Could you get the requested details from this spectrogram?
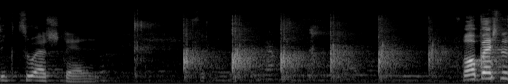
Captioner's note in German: Beifall DIE LINKE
